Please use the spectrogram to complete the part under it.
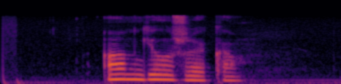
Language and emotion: Russian, neutral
